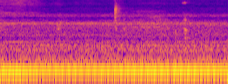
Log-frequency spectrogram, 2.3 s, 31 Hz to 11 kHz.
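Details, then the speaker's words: 2000 Sunflyer motorhome generator just started, heard inside the coach while still on shore power: steady deep hum through the walls, no surging, knocking or hunting; generator runs smoothly, audible but not bad. "So I don't know if you can hear that, but the generator is now running in the coach."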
